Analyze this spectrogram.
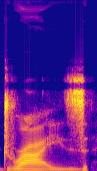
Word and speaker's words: dries: like an s but in the word dries the s looks like an s but sounds like a z because the last sound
